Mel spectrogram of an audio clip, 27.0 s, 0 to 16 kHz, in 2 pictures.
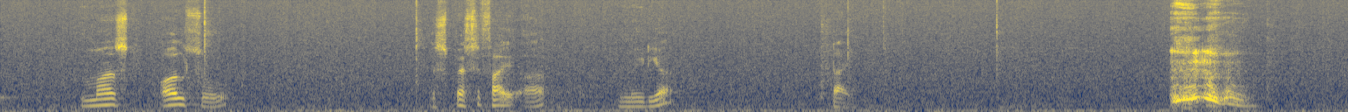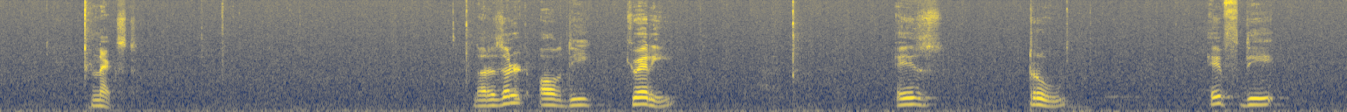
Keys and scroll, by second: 10.4 ctrl+s.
